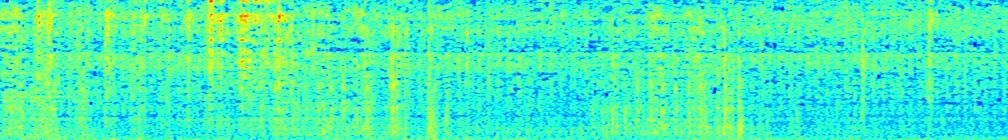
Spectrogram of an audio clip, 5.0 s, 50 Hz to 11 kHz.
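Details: 2011 Toyota Vitz with code P0303, check-engine light flashing: rough uneven idle with loose knocking stumble and no steady beat; cylinder 3 misfiring from a faulty, poorly fitted fuel injector pulse wire.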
